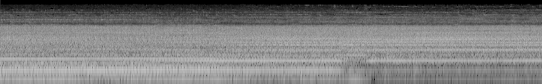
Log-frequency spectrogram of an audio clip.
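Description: Engine of the machine moving the engineless backhoe, running steadily with a low hum; about seven seconds in its lowest notes drop away and it eases down a little.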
